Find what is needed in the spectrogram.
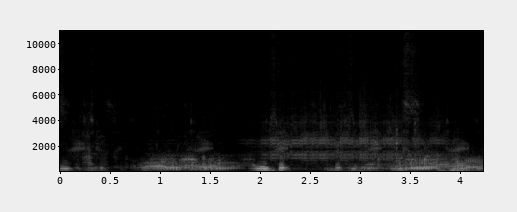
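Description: Electroacoustic tape music: layered, electronically transformed voice sounds with no clear words, in dense shifting swells.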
